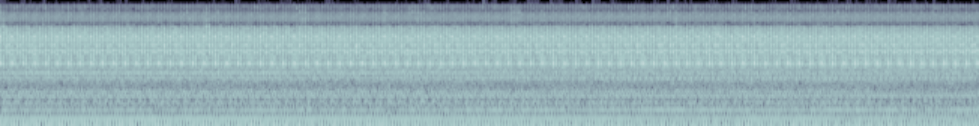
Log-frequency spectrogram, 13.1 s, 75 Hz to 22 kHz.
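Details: Ford Ranger 3.0 Power Stroke diesel at idle: a sharp knock about three times a second over the idle, happening intermittently when turning the steering hard or parking, then stopping; source unknown.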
